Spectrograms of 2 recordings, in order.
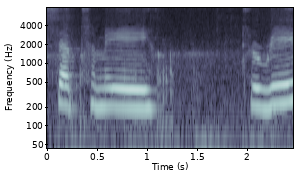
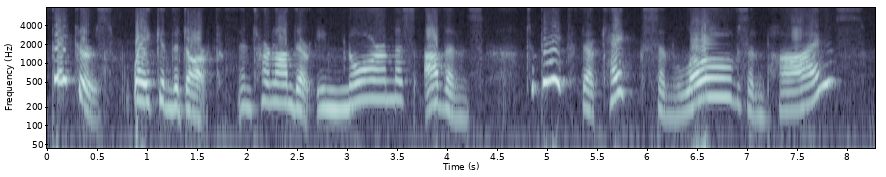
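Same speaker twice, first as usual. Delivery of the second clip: lively storybook reading, slowing at the ends; story reading; 3 semitones higher than usual. A narrator's reading. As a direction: paint the night town for a child. Reading book text.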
